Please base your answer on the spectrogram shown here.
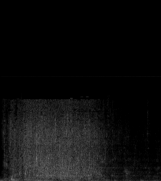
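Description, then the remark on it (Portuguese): A loud rush of cold water pouring and splashing as a bucket is dumped, noisy for a couple of seconds before tapering into trickling and dripping. “E você está precisando também de um balde de água fria.”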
